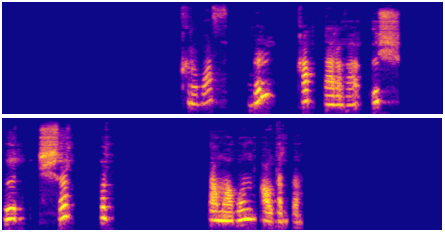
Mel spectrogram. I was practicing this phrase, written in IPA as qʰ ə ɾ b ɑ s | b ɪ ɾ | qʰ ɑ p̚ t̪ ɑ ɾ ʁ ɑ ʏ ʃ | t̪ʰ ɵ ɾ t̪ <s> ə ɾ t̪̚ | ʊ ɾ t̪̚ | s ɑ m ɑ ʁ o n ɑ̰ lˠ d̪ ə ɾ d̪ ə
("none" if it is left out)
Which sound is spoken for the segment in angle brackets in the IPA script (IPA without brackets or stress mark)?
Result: ʃ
